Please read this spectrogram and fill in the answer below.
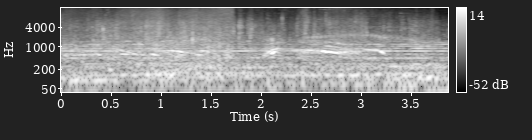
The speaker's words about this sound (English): And so for example, some of the French shouting you hear is, you know, the sound of people in pain or being arrested or, you know, all kind of recorded at quite a distance.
